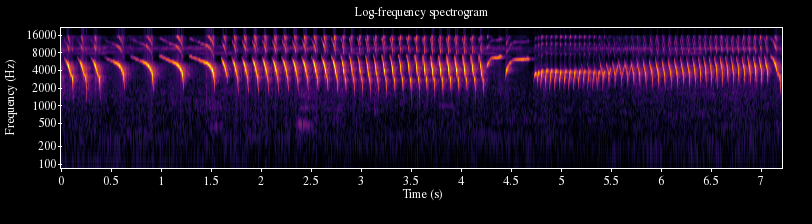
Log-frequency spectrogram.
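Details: Canary delivering a long rolled song meant to train young canaries; descending whistled slurs speed into a rapid trill, followed by a steady, dense buzzing roll to the end.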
